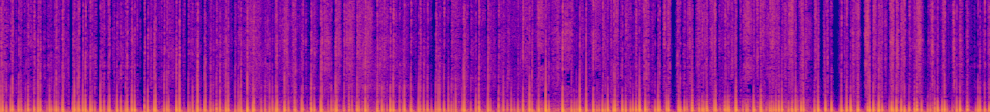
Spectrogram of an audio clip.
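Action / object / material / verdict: tap / fabric-top rubber mouse pad / fabric, rubber / none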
